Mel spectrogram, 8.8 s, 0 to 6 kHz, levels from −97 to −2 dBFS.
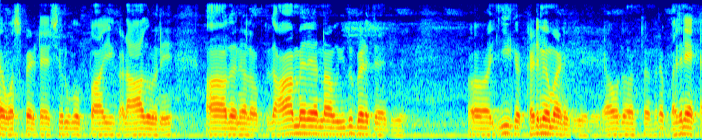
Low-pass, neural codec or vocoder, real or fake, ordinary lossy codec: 5.4 kHz; none; real; none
